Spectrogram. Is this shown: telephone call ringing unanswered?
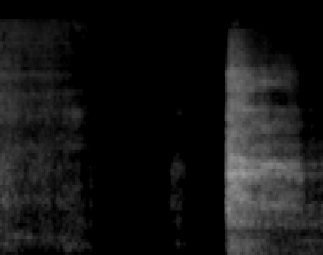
no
